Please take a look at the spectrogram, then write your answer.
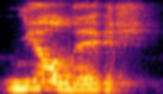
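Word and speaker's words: Mjölnir: Thor and Mjolnir, because that's how you pronounce it in Icelandic, not Mjolnir, Mjolnir.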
